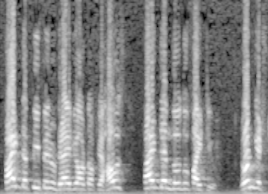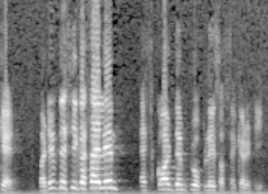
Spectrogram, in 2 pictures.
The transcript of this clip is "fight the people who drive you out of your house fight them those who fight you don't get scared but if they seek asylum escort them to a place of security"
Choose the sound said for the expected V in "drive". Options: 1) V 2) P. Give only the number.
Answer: 1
